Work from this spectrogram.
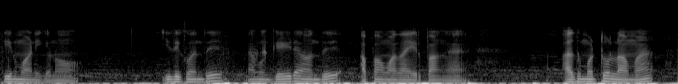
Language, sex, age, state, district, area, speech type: Tamil, male, 18-30, Tamil Nadu, Perambalur, urban, spontaneous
